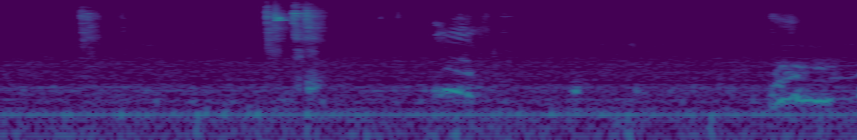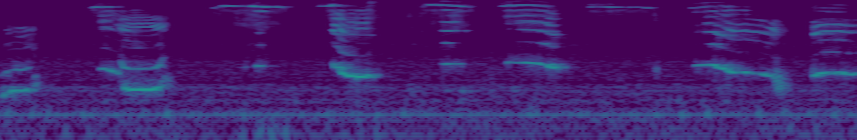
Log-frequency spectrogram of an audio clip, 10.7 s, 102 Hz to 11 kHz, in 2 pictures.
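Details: Corgi puppy alone at home during its owners' workday, 4/21: scattered whimpers build into a steady series of high, wavering whines and yips, about one per second toward the end, over a continuous low electrical hum.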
